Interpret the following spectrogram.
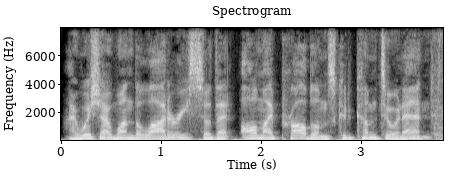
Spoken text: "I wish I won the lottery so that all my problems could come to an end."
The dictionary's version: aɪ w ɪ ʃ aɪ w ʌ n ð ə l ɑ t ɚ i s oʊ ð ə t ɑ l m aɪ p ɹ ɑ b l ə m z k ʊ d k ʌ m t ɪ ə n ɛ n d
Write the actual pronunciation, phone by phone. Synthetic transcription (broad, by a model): aɪ w ɪ ʃ aɪ w ʌ n ð ə l ɑ t ɚ i s oʊ ð ə t ɑ l m aɪ p ɹ ɑ b l ə m z k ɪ d k ʌ m t ɪ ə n ɛ n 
